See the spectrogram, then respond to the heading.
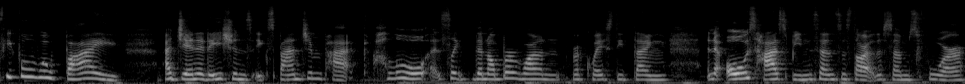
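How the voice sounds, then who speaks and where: With a Scottish accent, a woman talks at a moderate pace with fairly high pitch and ordinary pitch variation. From Scotland. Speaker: Sims YouTuber. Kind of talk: casual gaming vlog rant. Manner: animated.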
